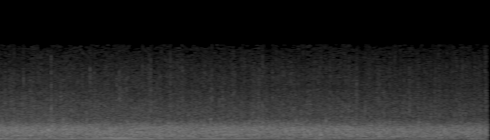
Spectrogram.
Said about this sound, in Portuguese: Aplaudo mais forte que você puder.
